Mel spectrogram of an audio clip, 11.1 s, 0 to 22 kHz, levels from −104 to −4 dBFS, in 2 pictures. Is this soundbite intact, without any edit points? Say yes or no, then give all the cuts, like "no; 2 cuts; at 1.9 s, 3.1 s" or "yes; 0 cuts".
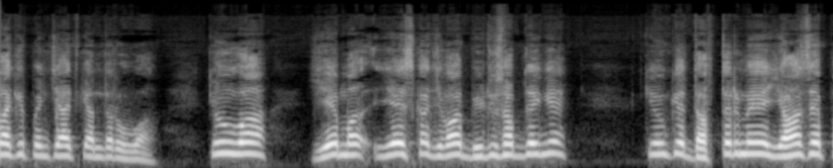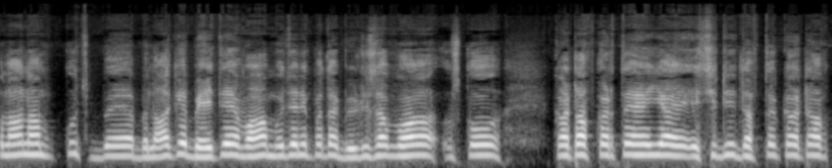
yes; 0 cuts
